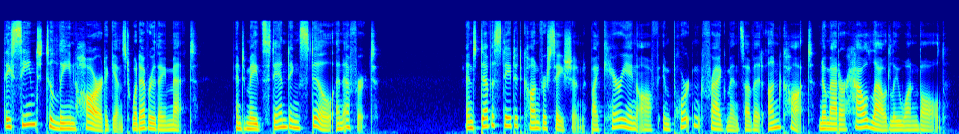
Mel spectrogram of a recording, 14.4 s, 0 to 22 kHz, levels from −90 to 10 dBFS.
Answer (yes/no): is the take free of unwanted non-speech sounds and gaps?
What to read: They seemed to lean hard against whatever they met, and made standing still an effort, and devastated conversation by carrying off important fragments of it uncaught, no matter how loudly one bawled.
yes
